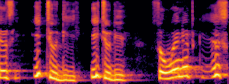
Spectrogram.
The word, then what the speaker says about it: étude: So separately, study will be pronounced as étude.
